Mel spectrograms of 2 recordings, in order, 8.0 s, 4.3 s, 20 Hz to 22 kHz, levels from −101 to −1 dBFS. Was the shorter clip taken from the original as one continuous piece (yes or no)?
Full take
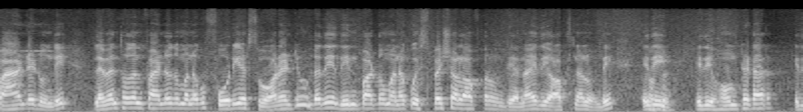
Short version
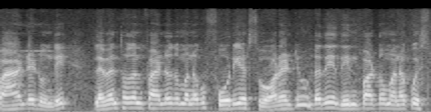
yes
